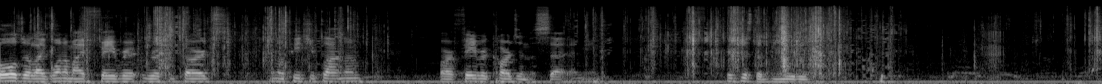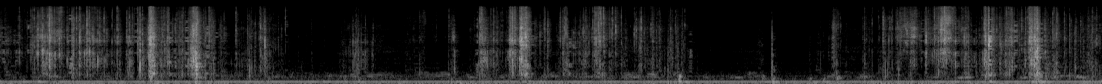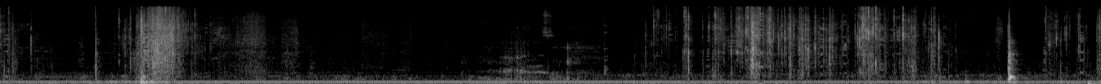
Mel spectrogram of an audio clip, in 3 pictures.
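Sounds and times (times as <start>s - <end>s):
cards being handled: 0.0s - 4.2s, 5.6s - 17.9s, 18.7s - 22.3s
foil wrappers crinkling and tearing: 0.0s - 4.3s, 5.5s - 18.1s, 19.2s - 25.1s, 28.3s - 33.0s.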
